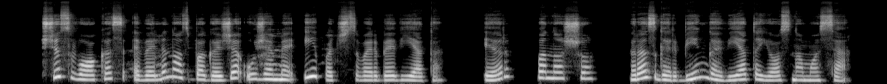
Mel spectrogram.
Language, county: Lithuanian, Vilnius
